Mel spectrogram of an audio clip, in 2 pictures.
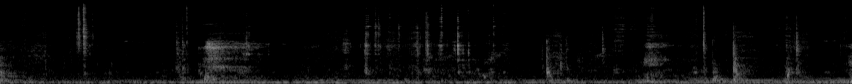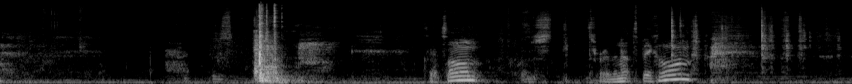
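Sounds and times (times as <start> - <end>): metallic clicks of washers: 15.1 - 17.0.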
